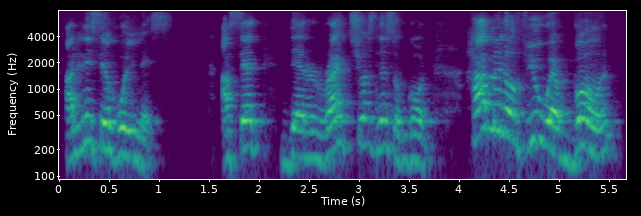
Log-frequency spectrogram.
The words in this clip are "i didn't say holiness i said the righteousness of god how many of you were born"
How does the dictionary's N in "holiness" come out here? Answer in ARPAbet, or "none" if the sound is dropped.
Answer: L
